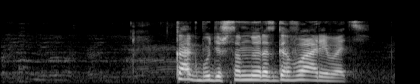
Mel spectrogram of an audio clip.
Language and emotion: Russian, angry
